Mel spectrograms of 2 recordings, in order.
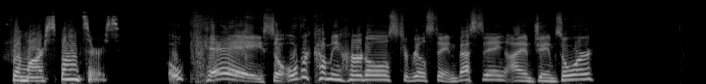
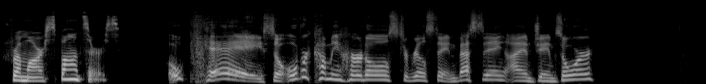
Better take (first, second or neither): second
